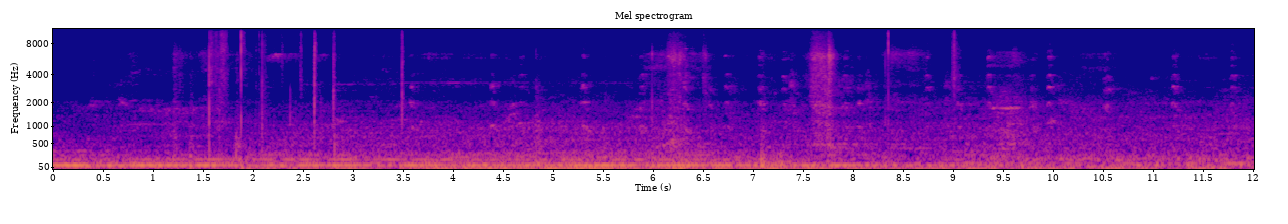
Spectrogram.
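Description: Steady low hum inside a moving Emirates cable car gondola as it runs along the cable, with scattered light clicks and a few brief higher-pitched sounds in the middle.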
